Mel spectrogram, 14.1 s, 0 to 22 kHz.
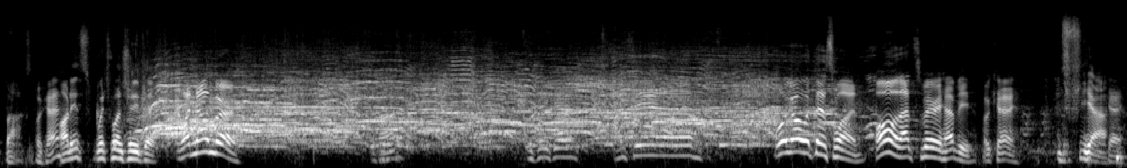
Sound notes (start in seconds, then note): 3.0 audience shouting; 5.2 shouting continues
